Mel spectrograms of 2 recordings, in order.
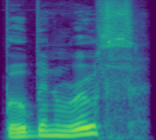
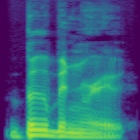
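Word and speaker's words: Bubenreuth: So they go to nearby, called Bubenruth. I get the feeling you are pronouncing German like I pronounce Spanish. That could very well be. Bubenroot. Is that what you just said?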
